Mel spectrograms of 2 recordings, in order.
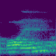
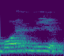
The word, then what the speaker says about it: boemia: Então, dupla pronúncia prosódica tem a ver com a sílaba tônica.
